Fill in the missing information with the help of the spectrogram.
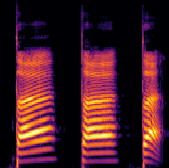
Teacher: ujung lidah disentuhkan ke Pangkal gigi Sari atas · huruf ta kita lafalkan tanpa menjulurkan ujung lidah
